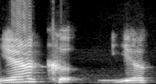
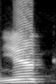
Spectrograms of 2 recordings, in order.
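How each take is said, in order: First: The final k bounces with an echoing release. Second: The final k releases a soft puff of air. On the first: The speaker calls it wrong. "dia melantun yak yak ah gitu kan" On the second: The speaker calls it right. "angin tu terlepas keluar"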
